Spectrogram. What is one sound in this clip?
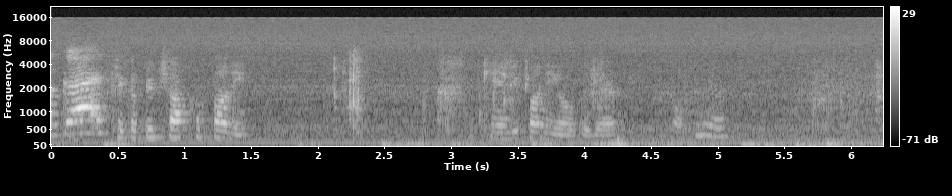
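A woman talks to a small child in a lively, sing-song voice nearby.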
